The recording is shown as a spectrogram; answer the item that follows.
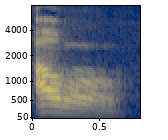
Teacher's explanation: ar ro sukun sebelumnya ada harakat fathah maka kita baca tebal ya.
